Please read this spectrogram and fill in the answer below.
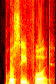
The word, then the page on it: pussyfoot: American English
